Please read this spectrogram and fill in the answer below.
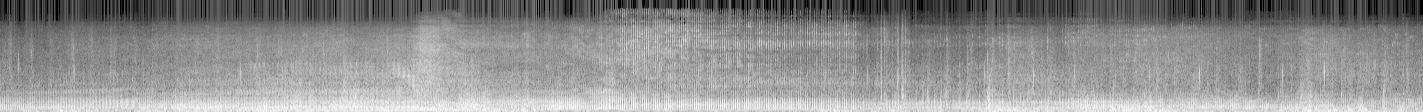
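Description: Motor vehicles passing on a street over a steady low rumble. About a third of the way in one goes by with its pitch falling. Another, louder stretch of engine and tyre noise follows and stops abruptly a little past halfway.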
